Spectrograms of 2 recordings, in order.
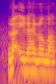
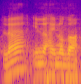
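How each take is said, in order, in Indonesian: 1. Huruf panjang dibaca sangat pendek. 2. Huruf panjang dibaca agak lebih panjang. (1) "jangan terlalu pendek. La ilaha illallah tak boleh lah" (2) "Patut ada panjang juga"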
